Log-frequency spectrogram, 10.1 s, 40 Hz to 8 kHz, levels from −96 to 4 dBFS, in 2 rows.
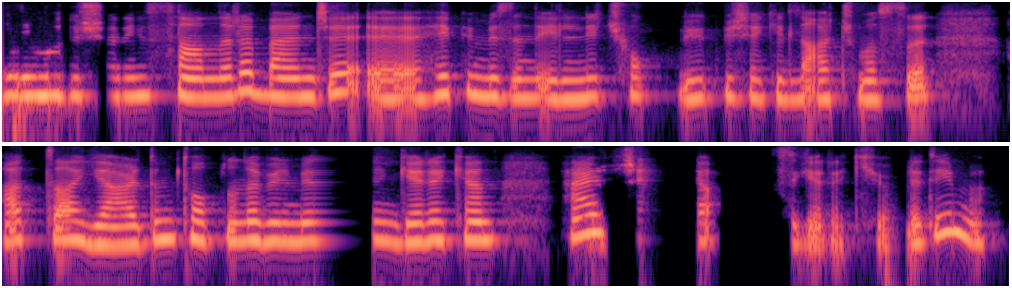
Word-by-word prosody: duruma 235 0 +3
düşen 230 0 -4
insanlara 230 +2 +2
bence, 225 +3 +3
eee, 105 - +1
hepimizin 230 -3 +1
elini 210 +2 0
çok 235 +1 -8
büyük 210 -1 -3
bir 230 - -2
şekilde 215 -1 -3
açması, 205 -1 -1 0.3
hatta 230 +1 +1
yardım 195 +2 +2
toplanabilmesi 225 -2 +1 0.2
için 225 -2 -2
gereken 230 +2 +2 0.3
her 275 +3 +3
şeyin - - -8 0.2
yapması - - -9
gerekiyor, - - -7
öyle - - -1
değil 295 +3 +3
mi? 250 -9 +2
225 Hz, 145 wpm, -22 LUFS, 215-235 Hz, 0.3 s, duruma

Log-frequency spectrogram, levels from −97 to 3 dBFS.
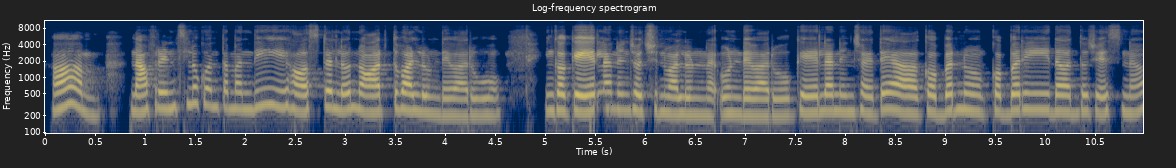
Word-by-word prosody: ఆ! - - +9 0.7
నా 230 - +9
ఫ్రెండ్స్‌లో 280 +4 -3
కొంతమంది 275 -2 -5 0.3
హాస్టల్‌‌లో 245 +2 +1
నార్త్ 235 +1 +3
వాళ్ళు 250 -2 +4
ఉండేవారు. 205 -1 -5 0.7
ఇంకా 250 0 +2
కేరళ 245 +2 +8
నుంచోచ్చిన 245 -1 -4
వాళ్ళు 215 0 0
ఉన్న 210 -1 -6
ఉండేవారు. 205 -2 -1 0.2
కేరళ 235 +1 +2
నుంచైయితే 235 0 -4 0.2
ఆ - - +4 0.2
కొబ్బరి 240 +2 0
నూ 255 - -2 0.2
కొబ్బరి 250 +2 0 0.2
దాంతో 235 0 -1
చేసిన 230 +1 -6
240 Hz, 120 wpm, -23 LUFS, 225-255 Hz, 0.7 s, ఆ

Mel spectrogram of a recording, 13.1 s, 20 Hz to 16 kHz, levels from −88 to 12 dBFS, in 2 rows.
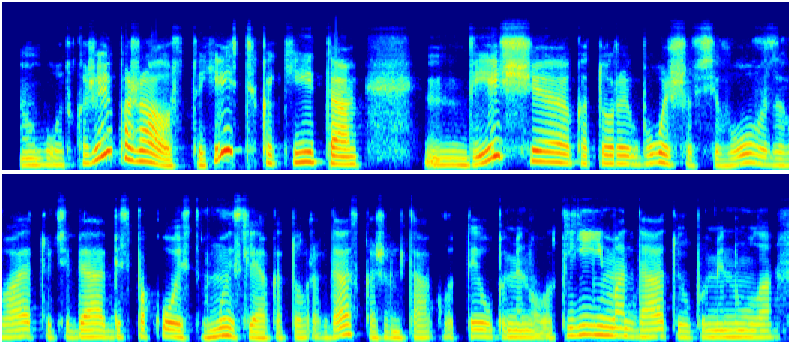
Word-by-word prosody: Вот, 145 +1 -5
скажи, 265 - +4
пожалуйста, 155 - +3
есть 460 - +5
какие-то, 185 -3 +3 0.5
м, 150 -1 -2
вещи, 215 - +5
которые 175 0 0
больше 175 +1 -1
всего 140 +8 -3
вызывает 145 -2 -4
у - - -6
тебя 145 +2 -2
беспокойство, 145 0 -3
мысли 150 -1 0
о 120 -1 -2
которых, 125 +2 -9
да, 180 +9 0
скажем 130 -8 -7
так, 130 +2 -9
вот - - -11
ты 155 -1 -3
упомянула 140 -1 -5
климат, 175 -3 -1
да, 150 +2 -2
ты 140 -2 -9
упомянула 140 +1 -4
150 Hz, 125 wpm, -18 LUFS, 140-180 Hz, 0.5 s, есть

